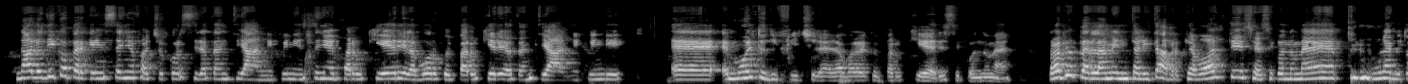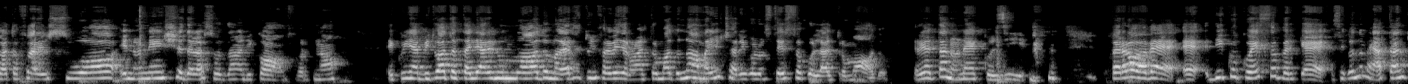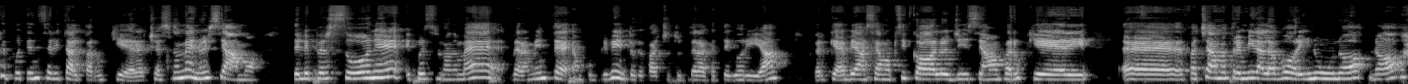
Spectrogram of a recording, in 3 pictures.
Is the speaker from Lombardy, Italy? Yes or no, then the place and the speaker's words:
yes; Milan, Lombardy, Italy; io sono di Milano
